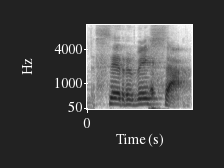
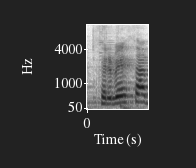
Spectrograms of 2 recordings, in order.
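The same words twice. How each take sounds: First: The c is pronounced as an s sound. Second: The c is pronounced as a th sound. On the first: "everything is pronounced with an S" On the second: "the way you say it in Madrid and North or Castilla-La Mancha"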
